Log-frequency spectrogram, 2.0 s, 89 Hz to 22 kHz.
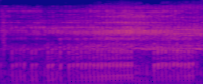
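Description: A 1966 Royal Enfield Continental GT250 single-cylinder motorcycle runs close by, its engine thumping steadily with a loud, rhythmic pulse that swells as the throttle is blipped and revs rise and fall.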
